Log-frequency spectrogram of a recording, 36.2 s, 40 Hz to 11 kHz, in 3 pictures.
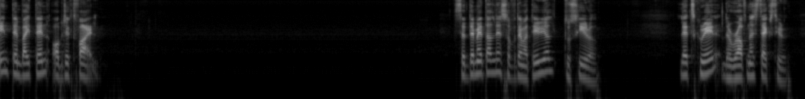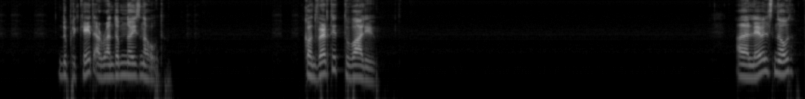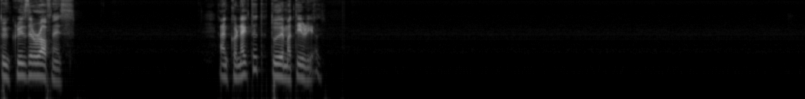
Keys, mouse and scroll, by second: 0.9 click, 2.7 click, 4.0-4.6 alt+drag, 4.7-5.4 alt+drag, 6.3 click, 6.4 click, 7.9 click, 12.7-13.9 shift+drag, 15.1 click, 16.7 click, 18.4 click, 19.0 click, 19.5 click, 21.6 click, 22.4 click, 24.4-27.0 drag, 28.0 click, 29.5 click, 30.5 click, 31.4-32.4 drag, 33.1-33.8 alt+drag, 34.0-34.7 alt+drag, 36.1-36.2 alt+drag.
